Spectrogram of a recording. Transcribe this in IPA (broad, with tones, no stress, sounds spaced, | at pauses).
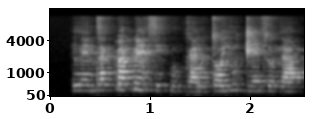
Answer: l ɛ̃˧ d a˦ k͡p a˦ k͡p ɛ̃˦˨ s e˧ k͡p u˨ k a˨˦ ɾ u˧ t ɔ˧ j u˦ d͡ʒ ɛ̃˧ s o˧ n a˧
